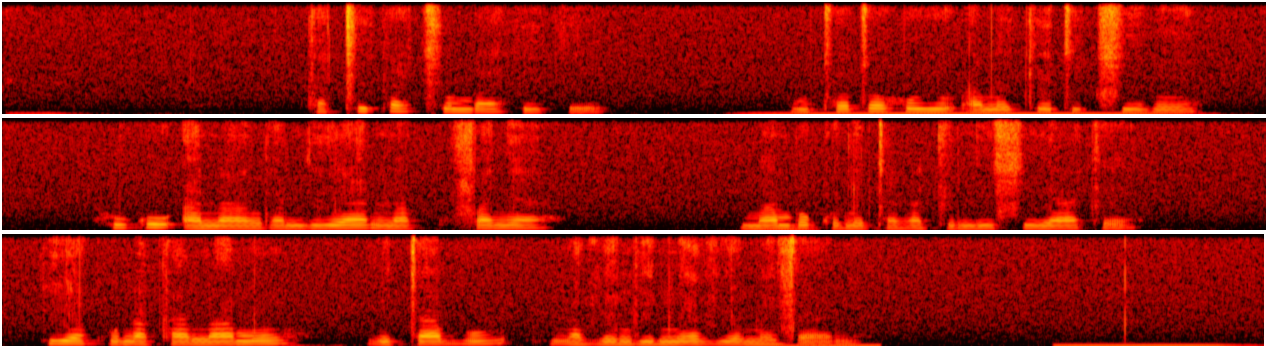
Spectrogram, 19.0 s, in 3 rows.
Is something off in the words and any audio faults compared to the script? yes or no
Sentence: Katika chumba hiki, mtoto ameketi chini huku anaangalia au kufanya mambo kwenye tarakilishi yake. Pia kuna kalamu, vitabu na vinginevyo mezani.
yes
